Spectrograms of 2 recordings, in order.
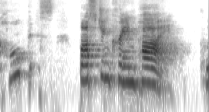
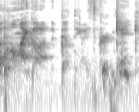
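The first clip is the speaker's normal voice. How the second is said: breathless, thrilled, excited whisper; 5 semitones higher, 16 dB quieter than usual. Retelling arriving at a kid's birthday party: imitating an excited partygoer. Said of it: "it was very exciting".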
